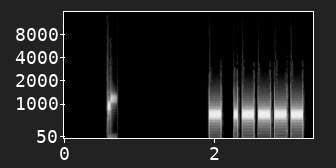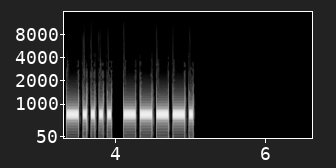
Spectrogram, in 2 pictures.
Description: Morse code, heard as a keyed tone, about 22 wpm, 700 Hz. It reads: T169
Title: Numbers - Contest Style - 4-Digit 22wpm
